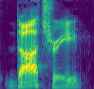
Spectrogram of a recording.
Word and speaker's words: Daughtry: Chris Daughtry, pronounced Daughtry, has already proved Simon Cowell wrong time and time again, and we're only down to the final 12.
